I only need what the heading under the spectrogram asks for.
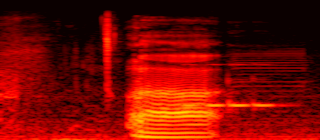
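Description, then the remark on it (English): An iPhone's text message alert sounds once: a brief click, then a steady, bright electronic tone lasting about half a second that fades into a faint ringing tail. “And when you have an iPhone, a little noise happens when you get a text.”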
